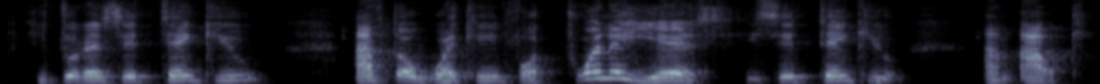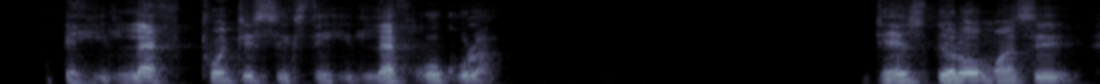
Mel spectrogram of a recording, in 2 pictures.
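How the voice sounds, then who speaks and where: A Liberian man speaks with a Liberian English accent in a husky, high-set voice. His pitch swings widely as he argues a political point, hammering phrases over and over with a preacher-like rhythm. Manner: emphatic, repetitive, preacher-like cadence. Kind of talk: impassioned political talk.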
